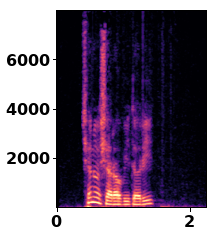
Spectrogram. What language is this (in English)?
Persian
